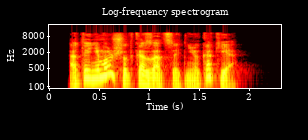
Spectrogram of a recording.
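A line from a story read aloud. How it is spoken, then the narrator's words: Cheerful question. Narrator (Russian): бодро спросила Гермиона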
